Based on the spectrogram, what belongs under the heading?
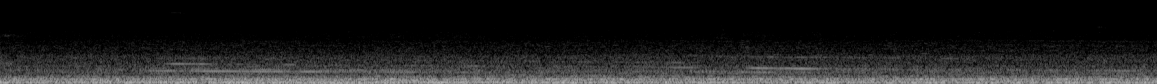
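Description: Steady rumble of a Sydney Trains Millennium electric train heard from inside the carriage, wheels running on the rails. Faint whines gently fall in pitch as the train slows into a station.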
